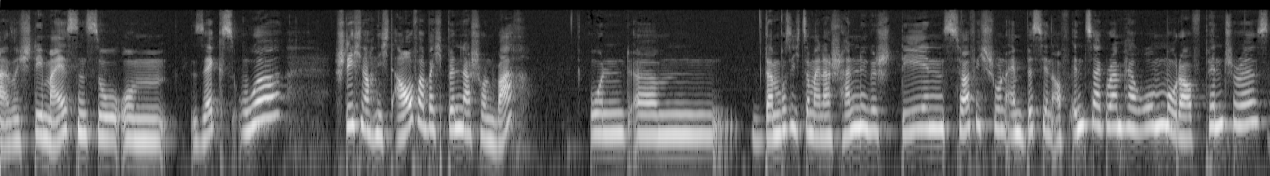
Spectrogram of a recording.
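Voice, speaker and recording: In an unremarkable speaking voice, a woman talks at a fairly high pitch and a fairly slow pace with lively intonation. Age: 30s. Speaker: sewing blogger and podcast co-host. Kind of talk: casual chat.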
